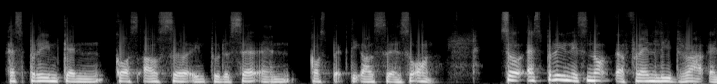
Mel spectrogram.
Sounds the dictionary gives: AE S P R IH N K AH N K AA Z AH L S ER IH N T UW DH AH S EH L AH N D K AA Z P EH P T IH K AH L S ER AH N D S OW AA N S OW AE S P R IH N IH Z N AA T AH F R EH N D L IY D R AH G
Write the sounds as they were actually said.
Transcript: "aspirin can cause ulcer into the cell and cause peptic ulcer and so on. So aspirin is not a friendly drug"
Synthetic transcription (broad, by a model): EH S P R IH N K AH N K AA S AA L S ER IH N T UW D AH S EH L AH N K AA S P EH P T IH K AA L S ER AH N S OW AA N S OW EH S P R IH N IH S N AA T AH F R EH N D L IY D R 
